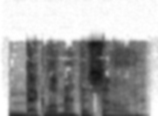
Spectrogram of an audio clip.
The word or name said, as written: beclomethasone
